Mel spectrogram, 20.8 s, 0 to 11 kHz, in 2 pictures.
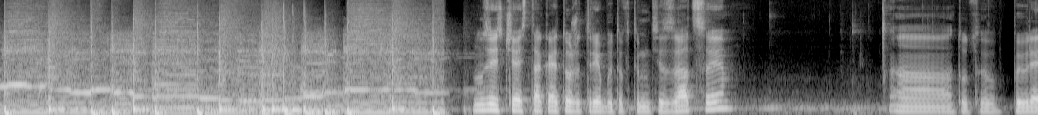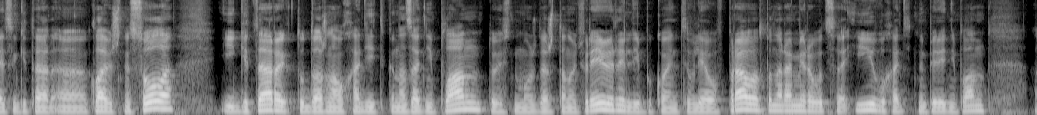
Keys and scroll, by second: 4.1 ctrl+alt+shift+space.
